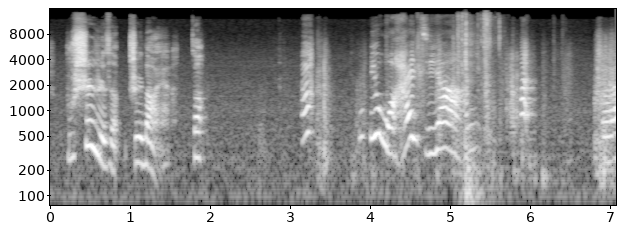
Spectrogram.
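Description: A girl speaks urgently, close by.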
